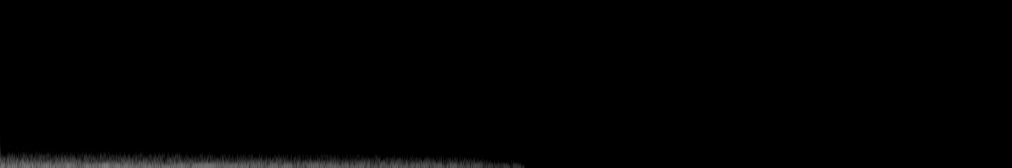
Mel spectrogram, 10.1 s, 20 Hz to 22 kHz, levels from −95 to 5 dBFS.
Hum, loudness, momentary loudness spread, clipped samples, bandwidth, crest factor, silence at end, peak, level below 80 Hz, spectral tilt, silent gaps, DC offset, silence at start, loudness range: none; -60 LUFS; 11 LU; under 0.1%; 0.7 kHz; 18 dB; 4.9 s; -40 dBFS; -62 dBFS; -21 dB/octave; none; under 0.1%; 0 s; 9 LU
